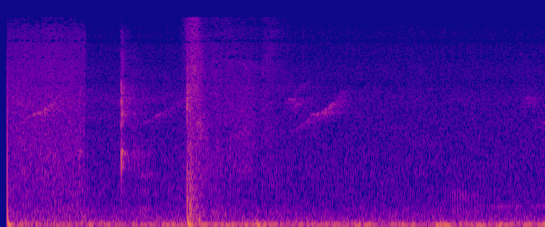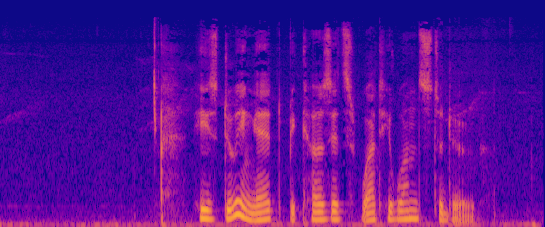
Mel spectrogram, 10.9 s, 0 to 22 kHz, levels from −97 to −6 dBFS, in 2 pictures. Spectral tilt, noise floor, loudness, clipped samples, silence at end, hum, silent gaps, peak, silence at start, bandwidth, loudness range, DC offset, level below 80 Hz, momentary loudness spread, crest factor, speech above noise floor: -6 dB/octave; -59 dBFS; -33 LUFS; under 0.1%; 0.1 s; none; none; -16 dBFS; 0.1 s; 16 kHz; 22 LU; under 0.1%; -54 dBFS; 28 LU; 22 dB; 27 dB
